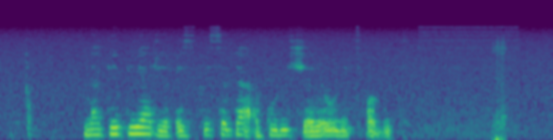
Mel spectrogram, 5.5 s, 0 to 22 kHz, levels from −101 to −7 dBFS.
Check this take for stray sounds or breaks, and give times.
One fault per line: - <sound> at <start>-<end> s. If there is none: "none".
- whoosh at 4.9-5.1 s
